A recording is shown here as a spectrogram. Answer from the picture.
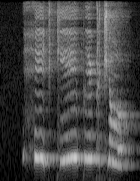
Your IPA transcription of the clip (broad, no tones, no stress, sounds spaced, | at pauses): h eː t͡ʃ kʲ eː p ɪː ɖ ɔ t͡ʃ ɽ ɔ̃ o̯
